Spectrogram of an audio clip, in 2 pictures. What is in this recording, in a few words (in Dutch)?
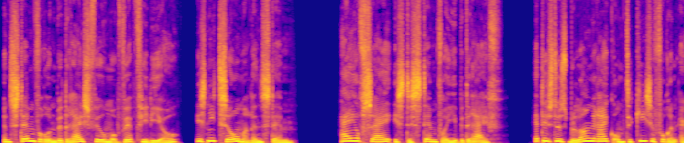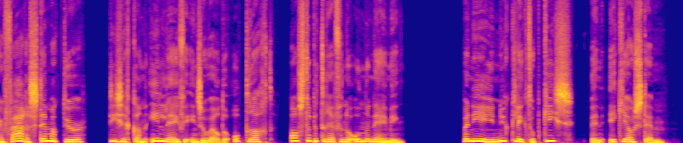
bedrijfsfilm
